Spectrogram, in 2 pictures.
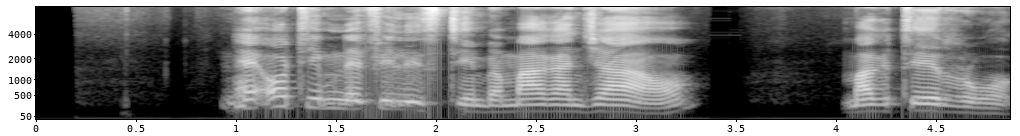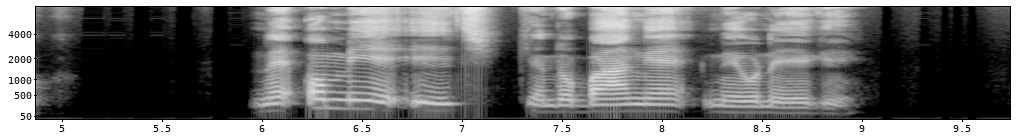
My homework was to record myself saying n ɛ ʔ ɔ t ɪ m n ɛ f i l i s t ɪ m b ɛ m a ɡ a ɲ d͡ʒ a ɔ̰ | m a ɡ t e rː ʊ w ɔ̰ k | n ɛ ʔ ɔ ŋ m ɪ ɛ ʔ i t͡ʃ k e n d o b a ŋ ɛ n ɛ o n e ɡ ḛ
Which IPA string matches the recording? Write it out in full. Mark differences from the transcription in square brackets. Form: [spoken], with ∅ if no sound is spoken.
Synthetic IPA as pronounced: n ɛ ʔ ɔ t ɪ m n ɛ f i l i s t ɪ m b ɛ m a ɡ a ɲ d͡ʒ a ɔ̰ | m a ɡ t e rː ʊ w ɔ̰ k | n ɛ ʔ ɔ [∅] m ɪ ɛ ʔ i t͡ʃ k e n d o b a ŋ ɛ n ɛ o n e ɡ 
